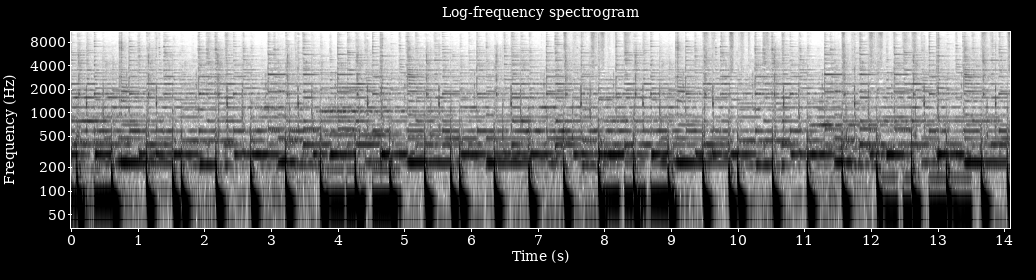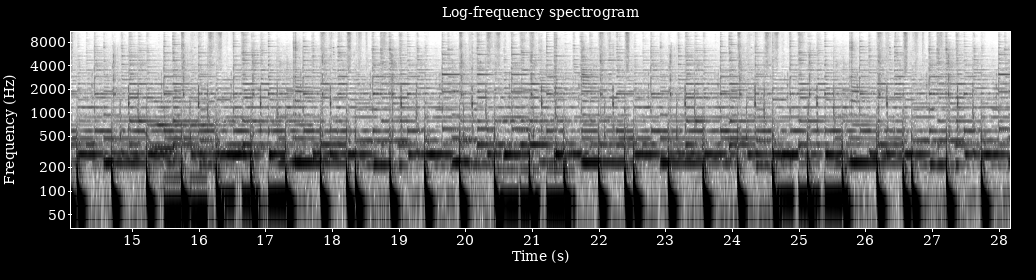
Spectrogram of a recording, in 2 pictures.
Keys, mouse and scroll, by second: 0.6 click, 2.4 click, 3.7 ctrl+click, 5.6 alt+click, 9.8 click, 10.8 click, 13.5 click, 14.3 ctrl+click, 19.0 click, 20.3 shift+click, 26.8 click.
